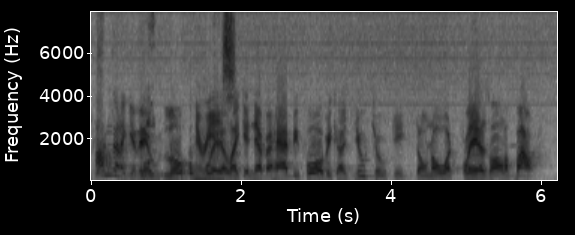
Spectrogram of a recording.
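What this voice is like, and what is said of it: Thick Boston-pirate style accent. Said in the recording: “He sounds like he's from Boston, but also sounds like he's a pirate. Like, it's like very confusing. ... It's very thick accent”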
